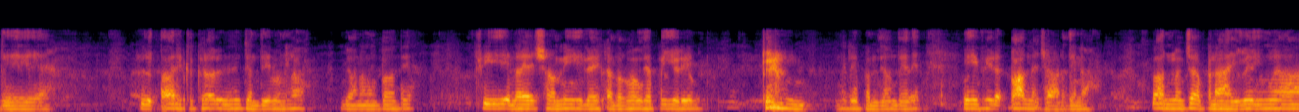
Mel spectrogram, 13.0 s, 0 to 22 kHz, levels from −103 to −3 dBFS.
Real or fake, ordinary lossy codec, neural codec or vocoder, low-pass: fake; none; codec, 24 kHz, 1.5 kbps, HILCodec; 7.2 kHz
